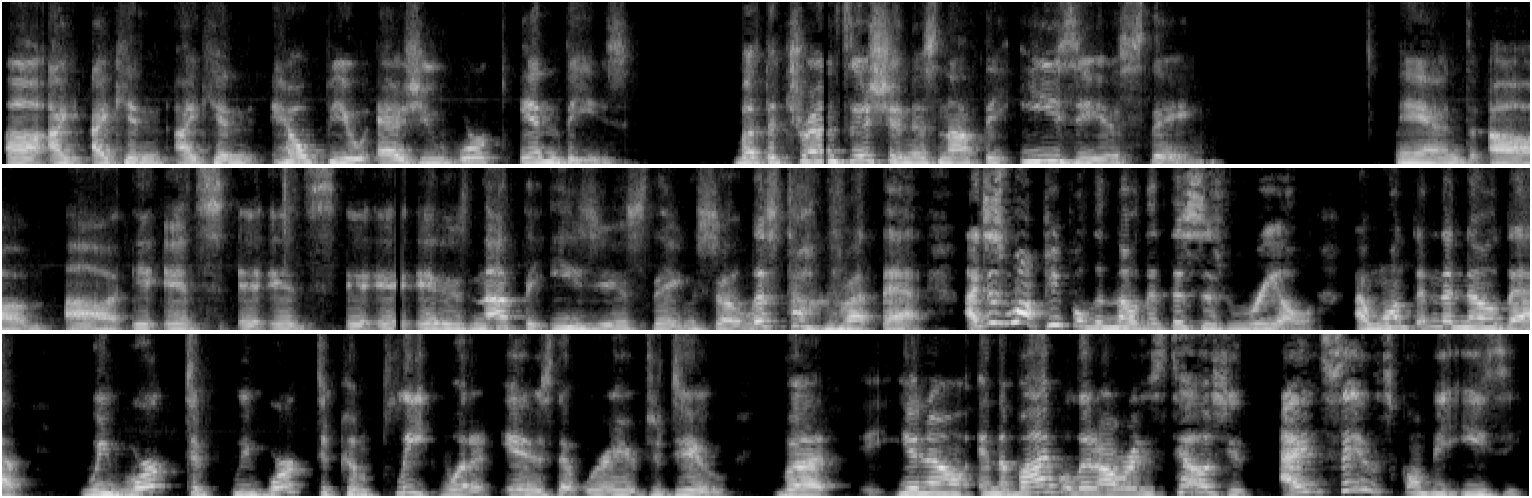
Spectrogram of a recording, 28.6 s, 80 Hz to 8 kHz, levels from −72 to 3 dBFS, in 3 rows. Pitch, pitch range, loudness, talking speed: 215 Hz, 195-250 Hz, -18 LUFS, 185 wpm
